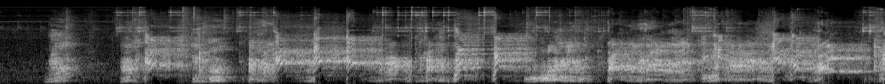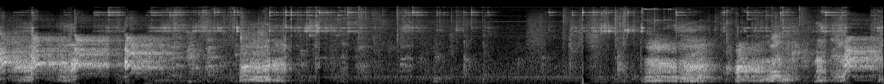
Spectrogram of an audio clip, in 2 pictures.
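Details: Holly the Welsh Springer Spaniel, a female, at play with Dexter in wet weather on 3 July 2012: a dense, almost continuous run of sharp barks, yips and throaty growls, easing briefly midway before picking up again.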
